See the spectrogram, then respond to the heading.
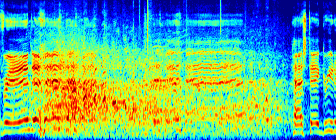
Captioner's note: audience laughing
